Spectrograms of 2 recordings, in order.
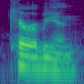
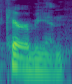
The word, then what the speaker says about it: Caribbean: single person on every single Island we've met pronounced it Caribbean so I'm going to go ahead and go with the locals on this one and it's Caribbean here's one that I think a good majority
